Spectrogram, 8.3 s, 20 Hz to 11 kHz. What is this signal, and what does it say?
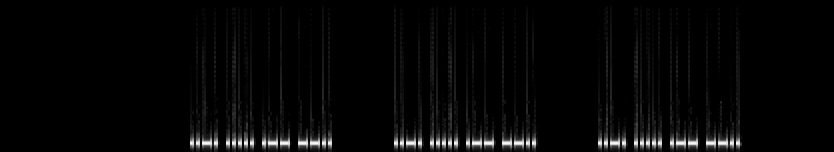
Morse code, heard as a keyed tone, about 40 wpm, 700 Hz. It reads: F5WZ F5WZ F5WZ
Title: DXCC-100 Call Signs - 4 Characters - Repeated 3x - 40wpm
